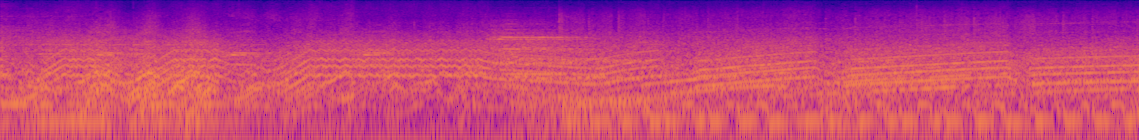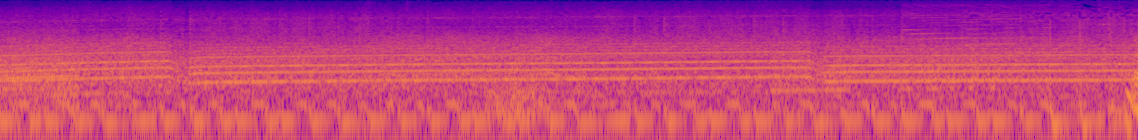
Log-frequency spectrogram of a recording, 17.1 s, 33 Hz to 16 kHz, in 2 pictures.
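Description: Race cars lapping the Rome circuit in Gran Turismo 3, engines whining and shifting through gears with repeated rising pitch sweeps, loud and continuous with a brief dip as a car brakes and re-accelerates.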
